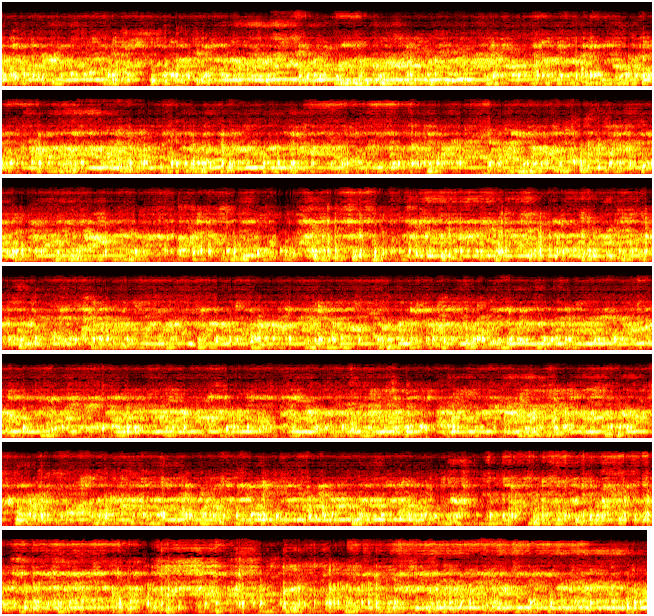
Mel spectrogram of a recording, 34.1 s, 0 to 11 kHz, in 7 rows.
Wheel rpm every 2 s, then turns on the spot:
70, 70, 70, 70, 70, 70, 70, 70, 70, 70, 70, 70, 70, 70, 70, 70, 70.
none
